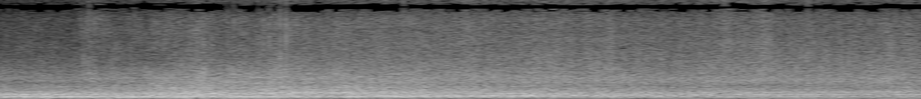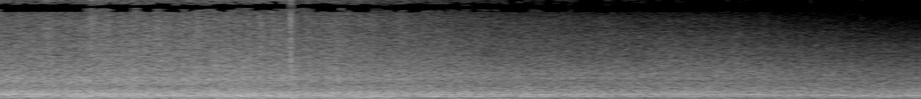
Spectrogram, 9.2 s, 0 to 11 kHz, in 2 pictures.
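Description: A pack of NASCAR stock cars' V8 engines running as the field passes in formation, many engines overlapping, loudest early on and then steadily fading as the pack moves away.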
